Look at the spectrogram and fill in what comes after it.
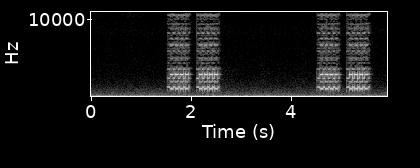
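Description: Telephone ringing in a double-ring pattern: two pairs of short rings, the second pair about three seconds after the first.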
